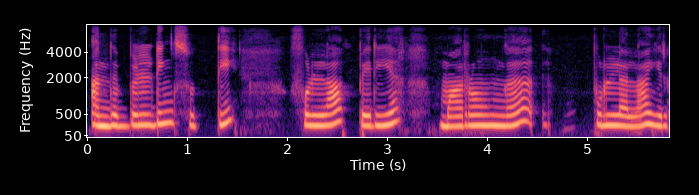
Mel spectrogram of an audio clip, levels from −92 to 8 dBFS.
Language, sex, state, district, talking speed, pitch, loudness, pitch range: Tamil, female, Tamil Nadu, Nilgiris, 80 wpm, 245 Hz, -13 LUFS, 235-265 Hz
